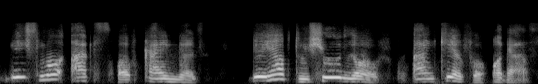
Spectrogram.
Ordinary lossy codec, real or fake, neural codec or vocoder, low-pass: none; fake; codec, 16 kHz, 1 kbps, FreqCodec, smaller model; 7.2 kHz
